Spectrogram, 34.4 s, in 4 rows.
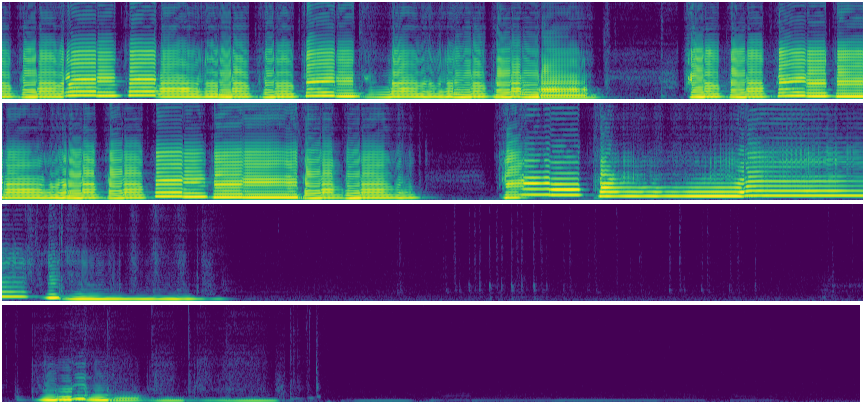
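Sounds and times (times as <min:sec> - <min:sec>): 
saxophone: 0:00.0 - 0:19.7, 0:26.0 - 0:32.4.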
